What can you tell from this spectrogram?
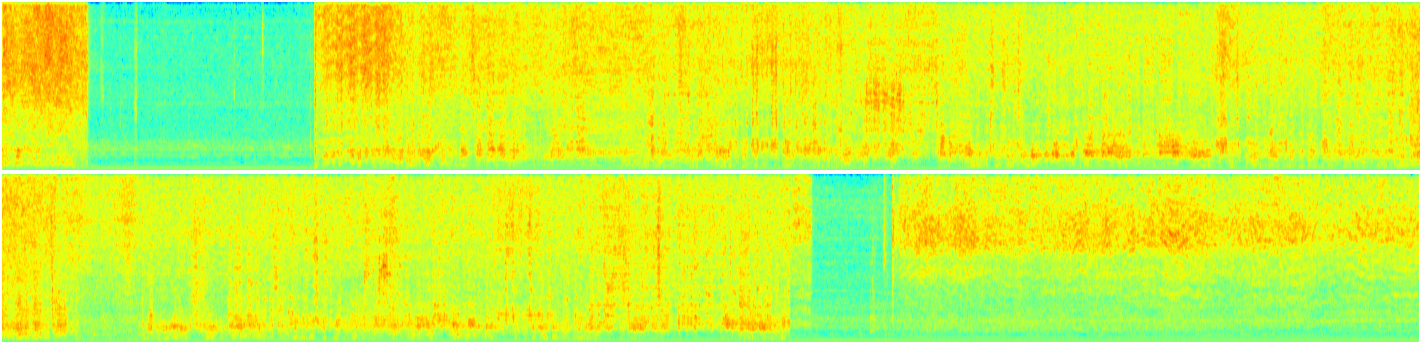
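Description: Pressure washer spraying a tractor: a steady pump hum under the hiss of the water jet, the spray stopping for a couple of seconds about a second in and briefly again after about two-thirds of the way through, leaving just the hum. Near the end the spray turns to a thinner, higher hiss as the tractor is covered in foam.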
